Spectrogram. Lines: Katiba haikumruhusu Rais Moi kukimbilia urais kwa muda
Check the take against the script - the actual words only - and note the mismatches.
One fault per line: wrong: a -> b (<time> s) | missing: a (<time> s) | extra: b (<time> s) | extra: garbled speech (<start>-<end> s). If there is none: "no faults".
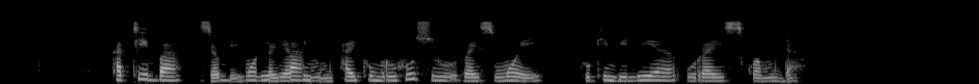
extra: garbled speech (2.0-3.3 s)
